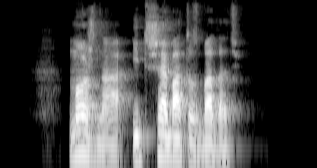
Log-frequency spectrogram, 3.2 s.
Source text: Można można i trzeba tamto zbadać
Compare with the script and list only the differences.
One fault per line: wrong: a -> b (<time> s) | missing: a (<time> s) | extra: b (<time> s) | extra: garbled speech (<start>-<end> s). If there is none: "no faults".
missing: można (1.3 s)
wrong: tamto -> to (1.8 s)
